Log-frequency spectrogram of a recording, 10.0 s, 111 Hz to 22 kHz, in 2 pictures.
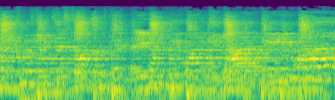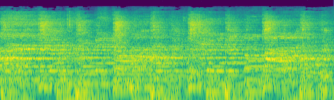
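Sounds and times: pop song with sung vocals: 0.0 - 10.0.

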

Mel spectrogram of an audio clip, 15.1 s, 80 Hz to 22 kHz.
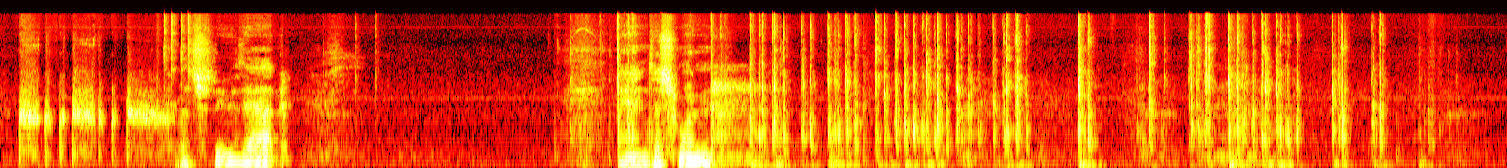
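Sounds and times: typing on computer keyboard: 1.6 - 1.9, 7.5 - 14.5.

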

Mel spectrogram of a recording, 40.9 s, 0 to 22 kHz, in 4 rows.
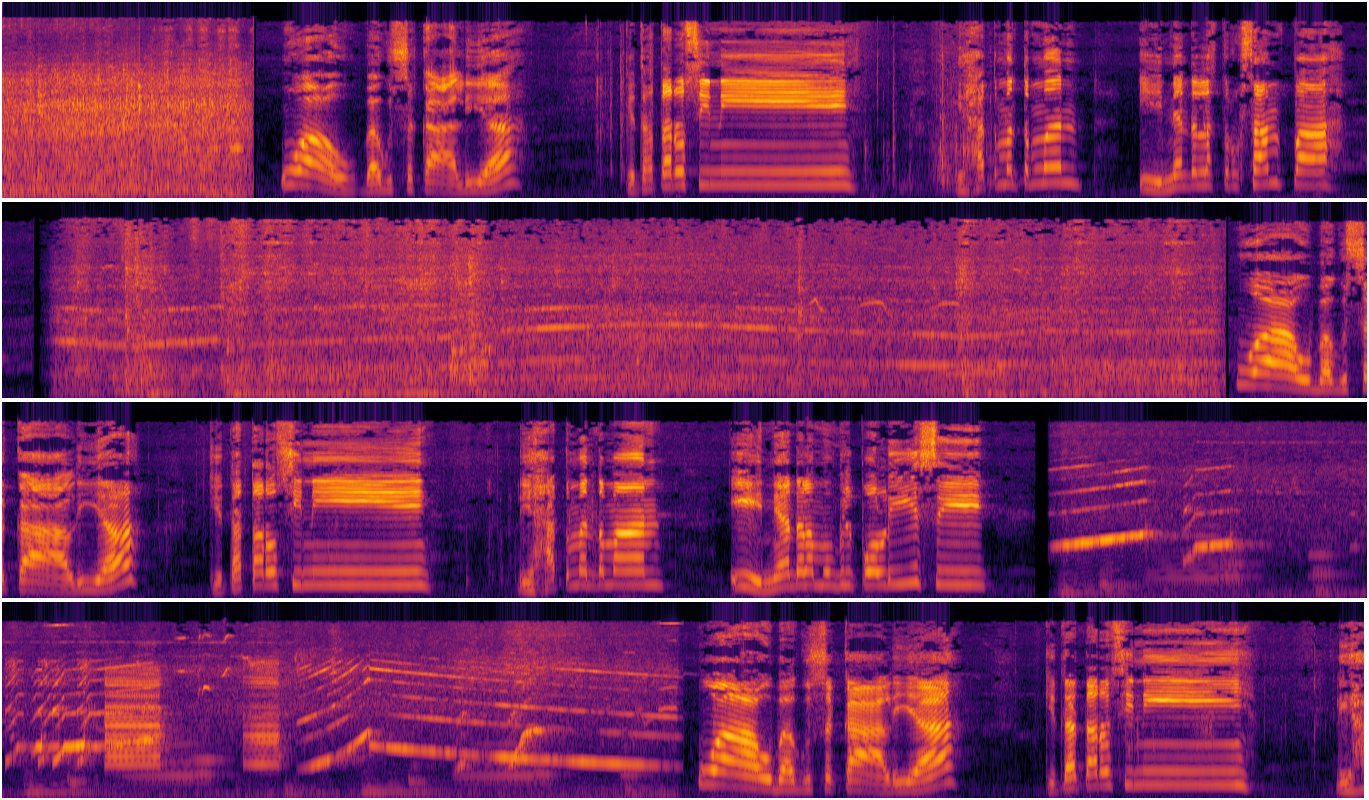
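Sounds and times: diesel engine rumbling: 0.0 - 2.0, 10.6 - 19.4
police siren whooping: 10.5 - 19.4, 28.3 - 29.9, 30.7 - 35.9
horn-like siren blasts: 10.6 - 19.4, 28.3 - 29.9, 31.3 - 35.8
hydraulic whine: 10.6 - 19.4.

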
